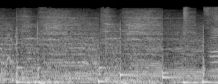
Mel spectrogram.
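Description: Instrumental band music: a drum beat with bass drum and snare hits under sustained melody notes, with no singing.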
